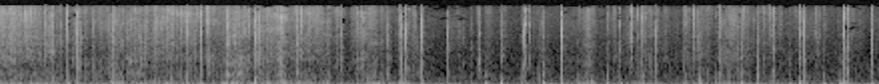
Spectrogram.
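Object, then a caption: Faux fur fabric makeup bag with woven label. Long red acrylic nails scratch the woven "BEAUTY BAG" fabric tag and fur surface of a soft white faux-fur zippered makeup bag, closed and lying on a fluffy rug. The result is a dense run of quick, crisp, bright scratching strokes over a soft low rumble, with sharp crackly accents that stop almost instantly.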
